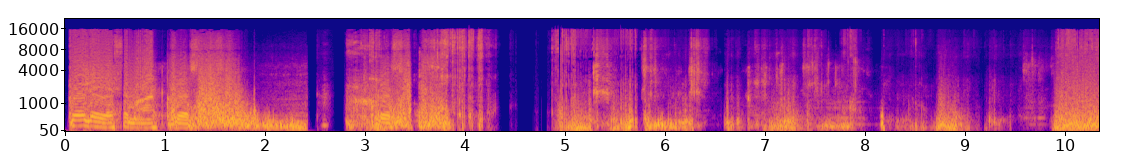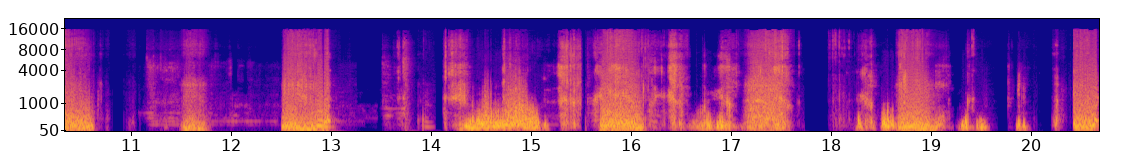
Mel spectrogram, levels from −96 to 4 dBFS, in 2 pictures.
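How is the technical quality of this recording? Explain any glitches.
The recording has four call-transmission glitches, clustered between 4.3 and 14.1 seconds.

Call audio freeze, 4.33 to 4.47 s: packets were likely held up, so the jitter buffer ran dry; the sound stretches into a fading buzz or hiss, then 90 ms of silence.

Short concealed packet loss, 4.61 to 4.64 s: about 20 ms never reached the decoder in time, and the receiver patched the hole, leaving a brief smear or wobble.

Call bitrate drop, 4.94 to 13.0 s: the encoder's rate fell from 48 to 17 kbps, bottoming out for about 5.3 s. Coarser coding makes the audio rough, watery or dulled in the highs.

Jitter buffer speed-up, 11.95 to 14.06 s: excess buffered audio was trimmed in small pitch-period slices, around 70 ms in total. Playback runs about 3 percent fast at an unchanged pitch.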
